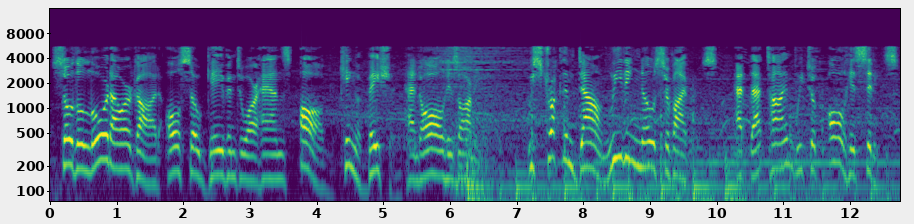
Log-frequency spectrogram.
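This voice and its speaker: A fairly high-pitched, solemn male leader tells his people's history in measured phrases. It is audio Bible drama, slightly dull in sound, with music underneath. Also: expressive. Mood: solemn recounting.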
